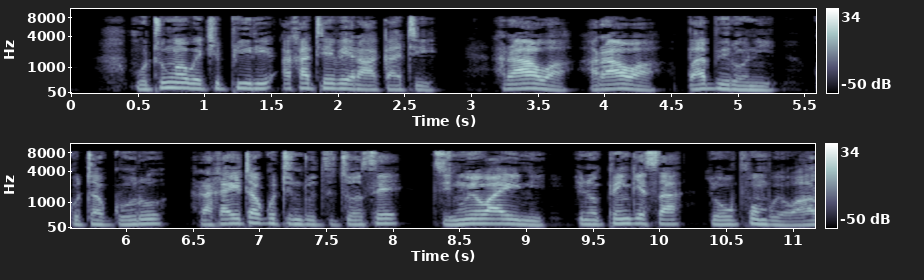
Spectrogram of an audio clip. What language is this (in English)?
Shona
